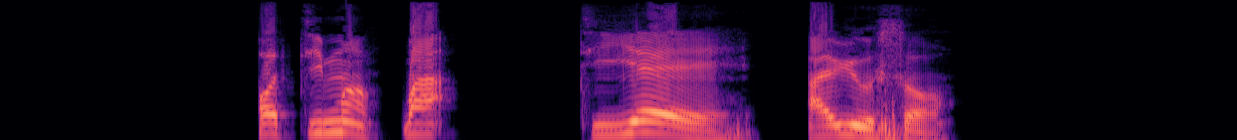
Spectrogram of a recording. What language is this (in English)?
Baoulé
